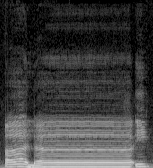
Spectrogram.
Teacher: یہ مد تقریباً 3 سے 4 سیکنڈ تک لمبی کی جانے والی مد ہے۔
